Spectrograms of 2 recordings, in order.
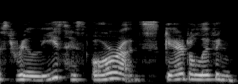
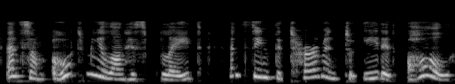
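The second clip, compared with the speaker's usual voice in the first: usual speaking voice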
